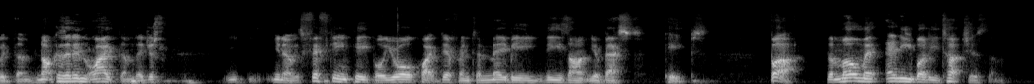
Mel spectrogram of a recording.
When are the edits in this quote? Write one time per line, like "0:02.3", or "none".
none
